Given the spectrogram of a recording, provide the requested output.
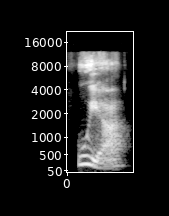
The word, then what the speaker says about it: Huya: So you have a J in the front, but of course in Spanish, when you have a J at the beginning of a word, you have to pronounce it H.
